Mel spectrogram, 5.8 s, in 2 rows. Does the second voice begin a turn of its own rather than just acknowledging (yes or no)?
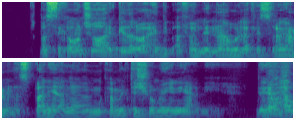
yes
